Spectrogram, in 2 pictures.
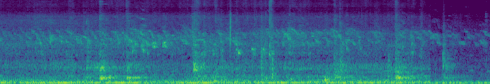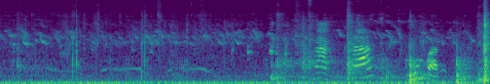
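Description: Chickens cluck near feed in a village yard, a steady mix of close clucks and scattered bird calls, with people talking over parts of it.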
